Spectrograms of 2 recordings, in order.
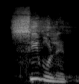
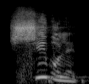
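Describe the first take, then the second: First: The word begins with a plain s sound. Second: The word begins with an sh sound. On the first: The speaker calls it wrong. "Se estaban comiendo la H" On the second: The speaker calls it right. "ahora pues di Shibolet"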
